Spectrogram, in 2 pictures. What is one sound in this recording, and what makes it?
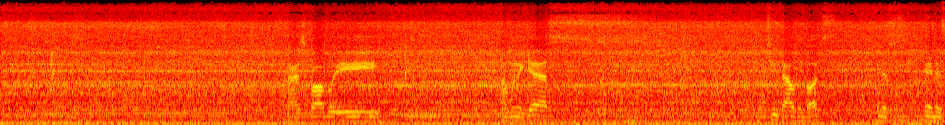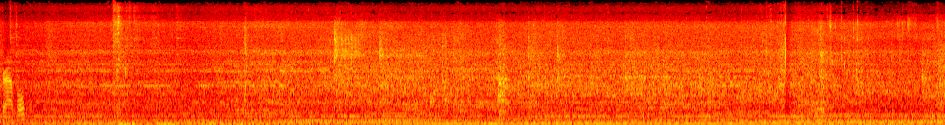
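A heavy machine engine rumbles steadily close by.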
